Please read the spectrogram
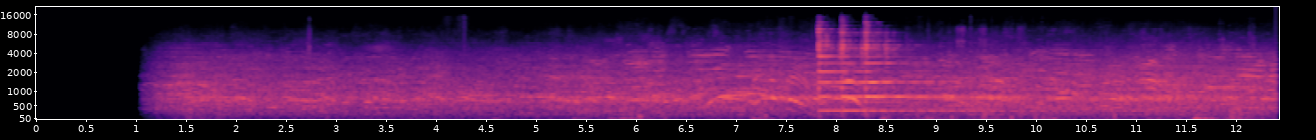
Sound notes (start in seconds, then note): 4.0 background crowd noise; 7.8 bell rings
